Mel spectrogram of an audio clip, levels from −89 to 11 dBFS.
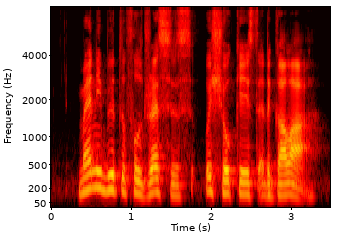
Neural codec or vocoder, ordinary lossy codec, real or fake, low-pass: none; none; real; none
